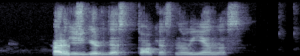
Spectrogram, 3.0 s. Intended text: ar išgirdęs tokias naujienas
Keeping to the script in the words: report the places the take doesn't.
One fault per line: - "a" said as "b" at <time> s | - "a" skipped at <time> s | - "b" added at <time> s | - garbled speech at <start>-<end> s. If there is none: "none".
none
